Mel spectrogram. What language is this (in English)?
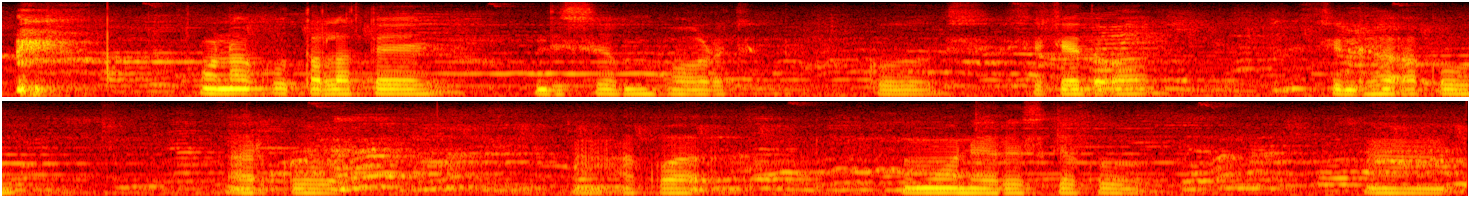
Santali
